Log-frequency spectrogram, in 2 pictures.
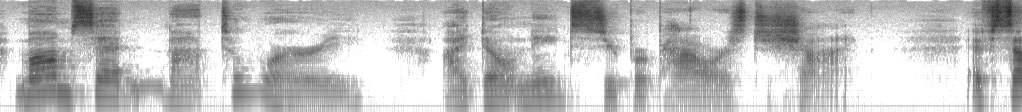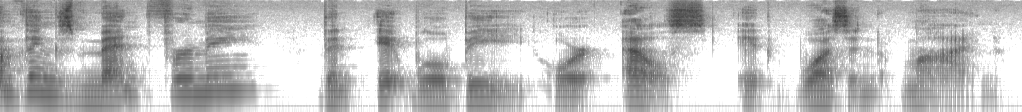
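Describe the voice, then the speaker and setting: A man's voice: mid-range voice, sing-song, slow pace, slightly rough, exaggerated voice. A man voicing a ten-year-old former superhero boy, wistful but determined, in a rhyming picture-book read-aloud. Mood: hopeful, resolved.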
